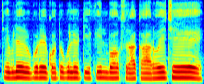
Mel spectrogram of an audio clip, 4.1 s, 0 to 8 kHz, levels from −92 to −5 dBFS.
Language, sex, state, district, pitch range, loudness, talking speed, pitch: Bengali, male, West Bengal, Cooch Behar, 150-160 Hz, -13 LUFS, 100 wpm, 155 Hz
